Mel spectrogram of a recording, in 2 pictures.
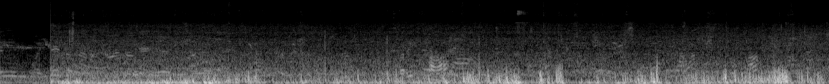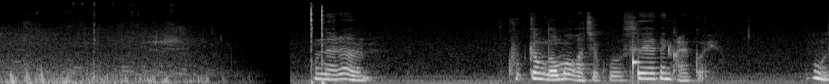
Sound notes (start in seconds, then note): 5.1 wind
